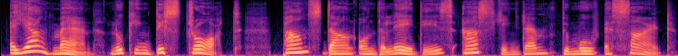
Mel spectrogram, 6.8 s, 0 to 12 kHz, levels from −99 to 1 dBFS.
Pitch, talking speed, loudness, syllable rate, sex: 180 Hz, 135 wpm, -19 LUFS, 3.7 syllables/s, female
